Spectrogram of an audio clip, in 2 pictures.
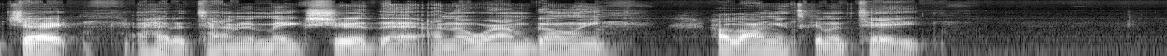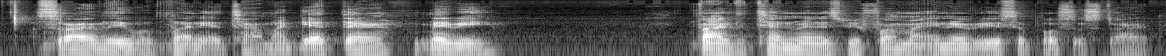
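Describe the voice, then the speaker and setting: A man's voice: low-pitched, steady tone, moderate pace, darkish tone. A man telling a personal story in a casual way, acting out the dialogue with conversational asides.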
